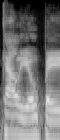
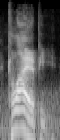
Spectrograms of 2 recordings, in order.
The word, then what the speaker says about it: Calliope: which by the way confirmed the pronunciation with uh Google it's not like caliope or whatever I was saying Calliope I think it was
